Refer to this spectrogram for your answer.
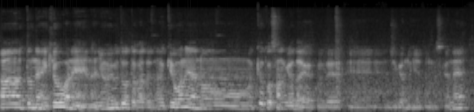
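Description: A man who teaches English pronunciation, chatting loosely in an audio diary with many fillers and self-corrections, and slowing down to demonstrate English phrases. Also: fairly low pitch, gravelly, background noise. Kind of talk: casual spoken audio diary.

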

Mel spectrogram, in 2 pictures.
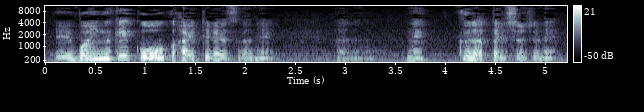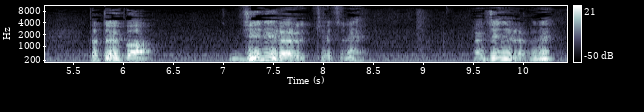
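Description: A man's voice: on the low side, dark tone. Kansai guy teaching english sounds, rambly, lots of ums, faint room noise. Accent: Kansai Japanese. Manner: rambling, thinks aloud with many fillers. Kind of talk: casual spoken lesson.

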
